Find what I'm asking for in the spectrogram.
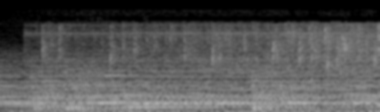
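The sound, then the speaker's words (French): Water pouring in through a leak as the level rises, heard as a steady, continuous rushing and splashing that stays loud throughout, with no voices. “Vous direz qu'il y a une fuite. Quel sens de l'observation, Kevin? Il y a l'eau qui monte”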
